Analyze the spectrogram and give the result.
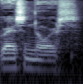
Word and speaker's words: Grayson Norris: That is correct, Grayson Norris.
